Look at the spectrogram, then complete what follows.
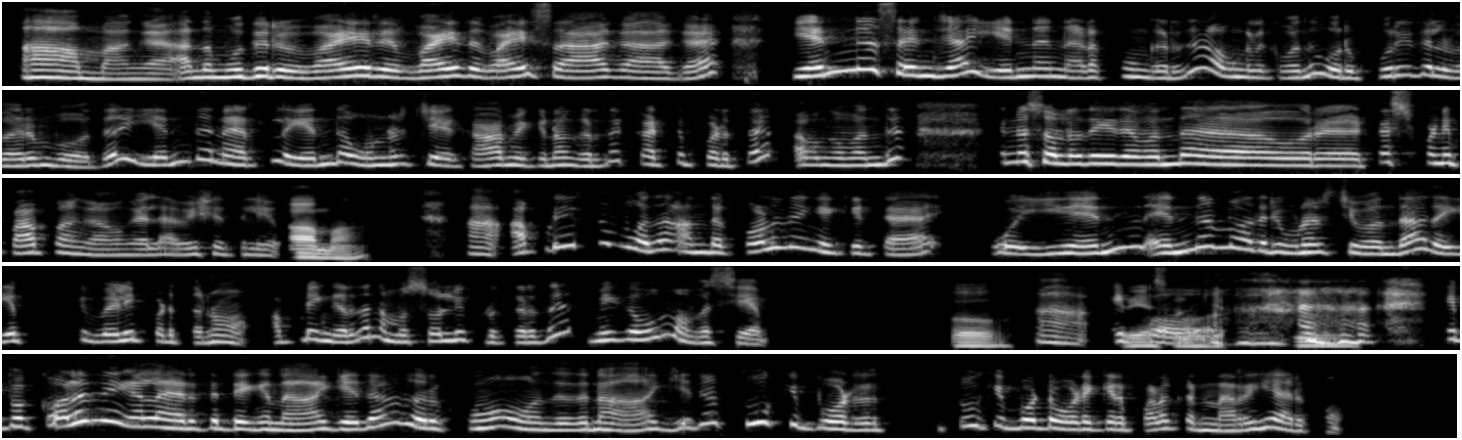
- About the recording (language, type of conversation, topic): Tamil, podcast, குழந்தைகளுக்கு உணர்ச்சிகளைப் பற்றி எப்படி விளக்குவீர்கள்?
- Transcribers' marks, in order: inhale; in English: "டெஸ்ட்"; laughing while speaking: "இப்போ இப்போ குழந்தைகள்லாம் எடுத்துட்டீங்கன்னா"; other background noise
